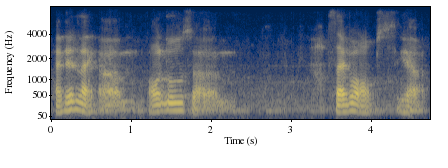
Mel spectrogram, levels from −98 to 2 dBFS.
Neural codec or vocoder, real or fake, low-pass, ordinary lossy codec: vocoder, 22.05 kHz, 80 mel bands, HiFi-GAN; fake; 7.2 kHz; Opus, 32 kbps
